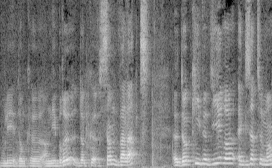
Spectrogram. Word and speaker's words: Sanballat: Je vais le prononcer si vous voulez donc en hébreu. Donc Sanballat.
